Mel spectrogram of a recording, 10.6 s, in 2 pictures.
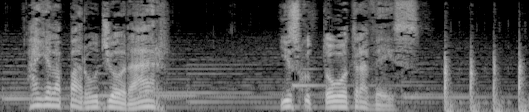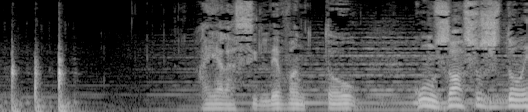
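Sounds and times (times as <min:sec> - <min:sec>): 
speech: 0:00.4 - 0:01.8, 0:02.8 - 0:04.3, 0:07.4 - 0:10.5
knocks on the wooden door of a shack: 0:04.4 - 0:06.2.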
